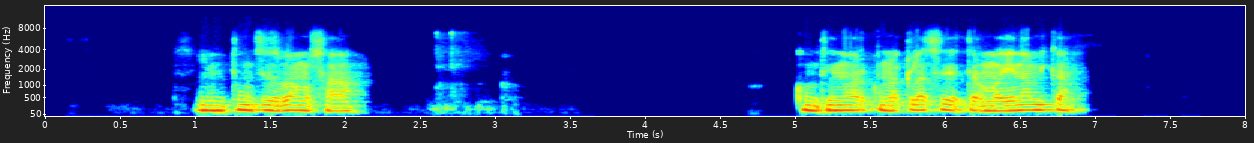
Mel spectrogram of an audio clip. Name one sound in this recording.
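A young man speaks calmly into a microphone, in short bursts with pauses.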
